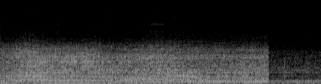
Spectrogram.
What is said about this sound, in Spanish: Marico era un helicóptero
